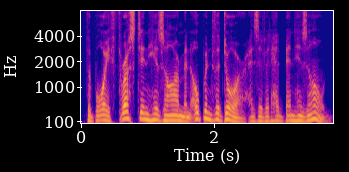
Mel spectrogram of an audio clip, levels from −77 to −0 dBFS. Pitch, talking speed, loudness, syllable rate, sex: 125 Hz, 270 wpm, -19 LUFS, 5.3 syllables/s, male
